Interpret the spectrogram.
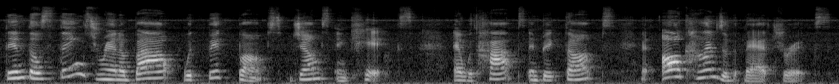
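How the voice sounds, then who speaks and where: A woman reading a rhyming storybook aloud to children with expressive, rhythmic, deliberate phrasing. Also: a little high, poor audio.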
